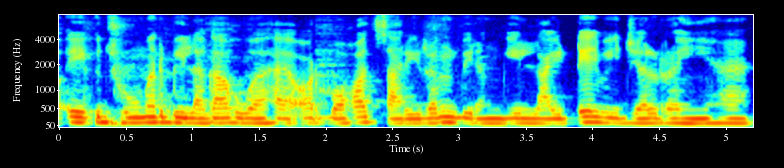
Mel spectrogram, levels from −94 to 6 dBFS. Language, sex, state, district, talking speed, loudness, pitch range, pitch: Hindi, male, Jharkhand, Garhwa, 185 wpm, -15 LUFS, 120-135 Hz, 125 Hz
